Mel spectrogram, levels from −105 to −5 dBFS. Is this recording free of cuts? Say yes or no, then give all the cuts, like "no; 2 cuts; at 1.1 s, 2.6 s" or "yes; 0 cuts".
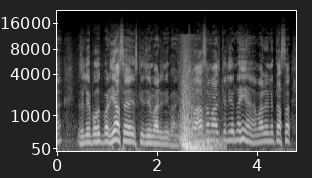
no; 1 cut; at 2.7 s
